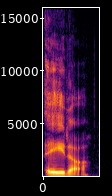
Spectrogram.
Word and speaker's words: eta: is another greek letter it's actually kind of like the greek letter h but it's become pronounced more like a vowel eta but in fact eta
